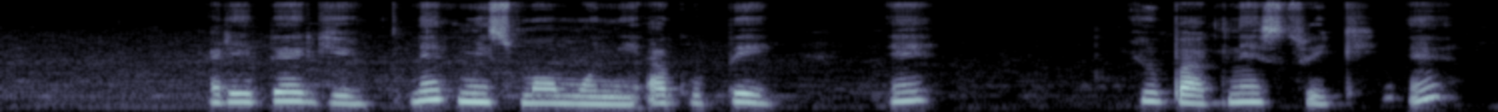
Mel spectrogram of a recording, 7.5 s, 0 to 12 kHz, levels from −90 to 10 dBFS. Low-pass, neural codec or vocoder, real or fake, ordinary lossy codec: 10.8 kHz; none; real; none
